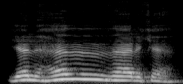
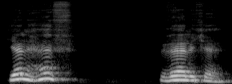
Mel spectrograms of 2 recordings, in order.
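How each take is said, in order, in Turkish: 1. İlk ünsüz, şeddeli ikinci ünsüzle birleşir. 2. İlk ünsüz ayrı telaffuz edilir. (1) "İkinci harfi okuyoruz genelde" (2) "Burada yelhef zelike demiyoruz artık"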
